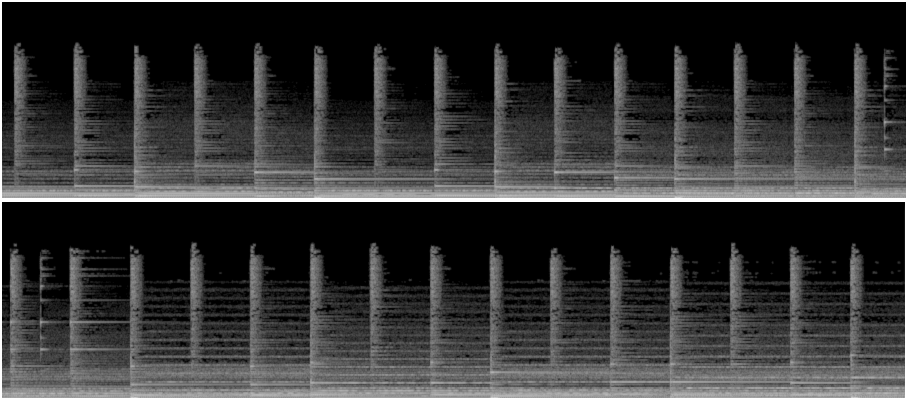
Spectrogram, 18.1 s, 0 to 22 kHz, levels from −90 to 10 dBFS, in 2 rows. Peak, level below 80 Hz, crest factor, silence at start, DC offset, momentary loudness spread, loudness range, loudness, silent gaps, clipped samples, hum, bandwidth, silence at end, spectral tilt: -2 dBFS; -28 dBFS; 18 dB; 0 s; under 0.1%; 4 LU; 2 LU; -20 LUFS; none; under 0.1%; none; 17.5 kHz; 0 s; -5 dB/octave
